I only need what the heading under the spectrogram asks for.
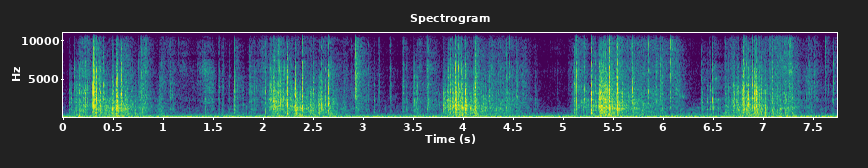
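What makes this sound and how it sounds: A hand sweeps across the pages of an open thick paper notebook and flips them quickly, making soft, fluttering paper rustles. Bright crinkling bursts come and go in loose waves over a steady low hum.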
